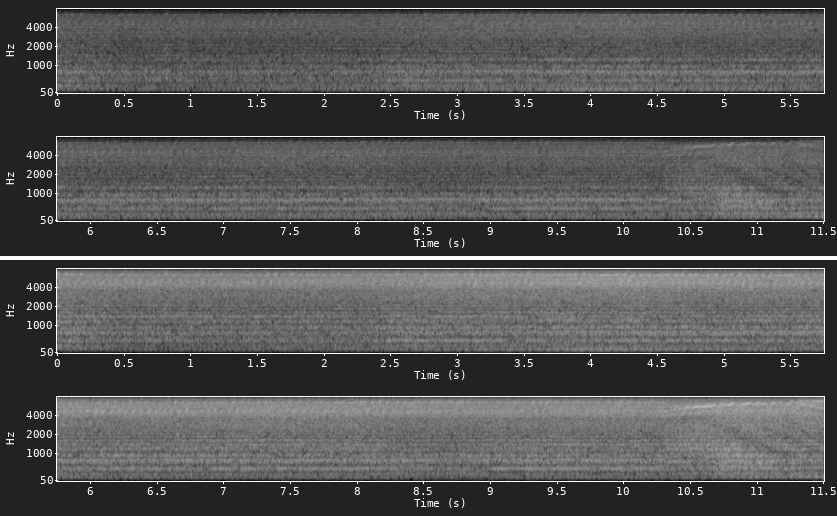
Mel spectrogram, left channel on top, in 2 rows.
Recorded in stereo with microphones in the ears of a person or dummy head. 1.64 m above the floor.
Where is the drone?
60° right (ahead or behind).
